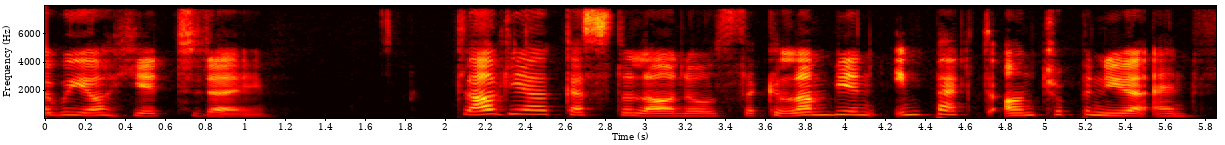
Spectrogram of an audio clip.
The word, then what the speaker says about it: Castellanos: surname would be pronounced Castellanos in Spanish we pronounce the Double L like you so Gloria Castellanos is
